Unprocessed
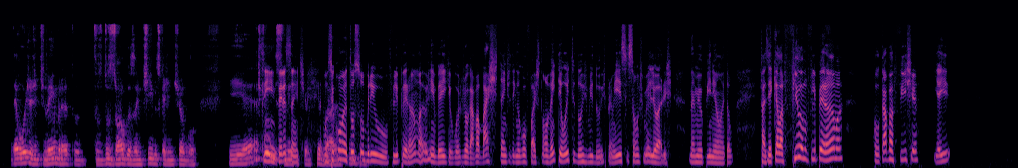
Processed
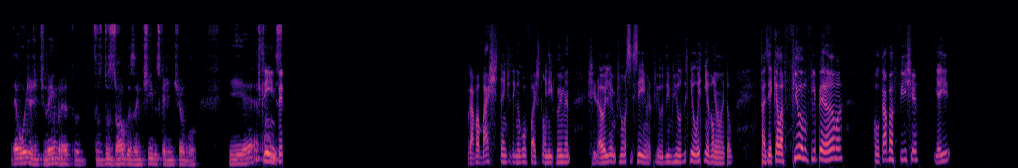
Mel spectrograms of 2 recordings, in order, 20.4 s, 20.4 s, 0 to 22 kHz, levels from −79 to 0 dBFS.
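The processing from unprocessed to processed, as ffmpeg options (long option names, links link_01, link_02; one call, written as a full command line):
ffmpeg -i in.wav -filter_complex "[0:a]asplit=5[link_01][link_02][link_03][link_04][link_05];[link_01]atrim=end=5.65,asetpts=PTS-STARTPTS,afade=type=out:start_time=5.646:duration=0.004:curve=hsin[link_06];[link_02]atrim=start=5.65:end=9.37,asetpts=PTS-STARTPTS,volume=0[link_07];[link_03]atrim=start=9.37:end=10.912,asetpts=PTS-STARTPTS,afade=type=in:duration=0.004:curve=hsin[link_08];[link_04]atrim=start=10.908:end=14.282,asetpts=PTS-STARTPTS,areverse[link_09];[link_05]atrim=start=14.278[link_10];[link_06][link_07][link_08]concat=n=3:v=0:a=1[link_11];[link_11][link_09]acrossfade=duration=0.004:curve1=hsin:curve2=hsin[link_12];[link_12][link_10]acrossfade=duration=0.004:curve1=hsin:curve2=hsin" out.wav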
